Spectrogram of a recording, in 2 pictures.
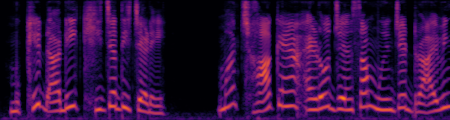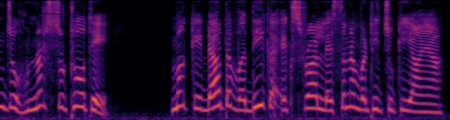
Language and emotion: Sindhi, angry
